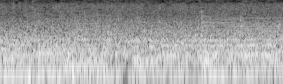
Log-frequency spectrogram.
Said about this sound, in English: And as the sun rises, it dissipates with the darkness. Just the river continues.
